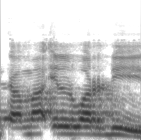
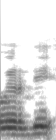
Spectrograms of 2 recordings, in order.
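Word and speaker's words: ماء الورد: Bi khilafi ma la yuzkaru illa muqayyidan kamail wardi itu bacanya. Jangan dibaca wirdi, apa wirid jadinya ya kalau.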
